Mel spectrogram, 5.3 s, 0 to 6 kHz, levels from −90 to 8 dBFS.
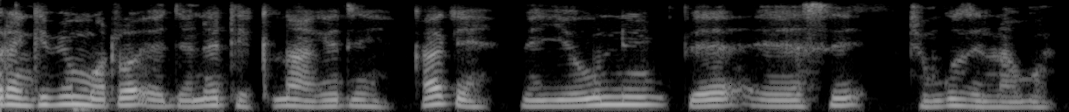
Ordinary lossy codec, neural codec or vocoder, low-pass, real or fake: Opus, 32 kbps; none; 5.4 kHz; real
